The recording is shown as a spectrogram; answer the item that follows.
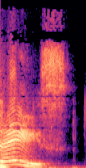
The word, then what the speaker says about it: seis: I it's not authentic if I say it like numero seis, which is Spanish for number seis. Seis, right? Seis, like S-A-Y-S, seis. How's it really S-E-I-S. – Spelled? – S-E-I-S. – I knew that. Seis.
